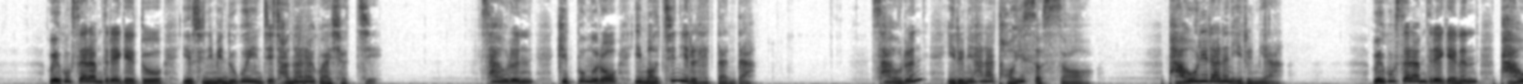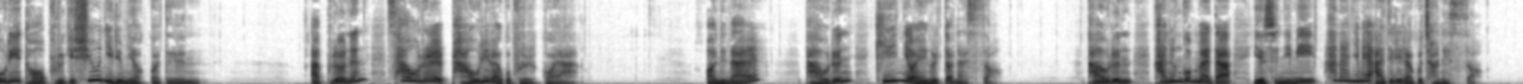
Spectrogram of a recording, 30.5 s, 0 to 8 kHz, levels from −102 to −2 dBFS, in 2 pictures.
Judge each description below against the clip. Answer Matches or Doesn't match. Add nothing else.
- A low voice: Doesn't match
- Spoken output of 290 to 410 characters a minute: Doesn't match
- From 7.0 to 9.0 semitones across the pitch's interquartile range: Matches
